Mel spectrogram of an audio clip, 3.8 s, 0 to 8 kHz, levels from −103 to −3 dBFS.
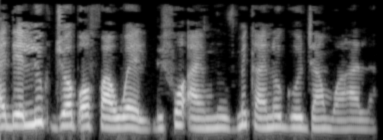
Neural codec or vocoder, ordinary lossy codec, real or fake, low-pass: none; MP3, 32 kbps; real; 7.2 kHz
